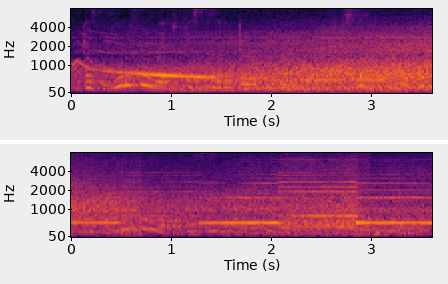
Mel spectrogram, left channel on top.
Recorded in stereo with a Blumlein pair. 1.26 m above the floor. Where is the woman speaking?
30° left, 2.5 m.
